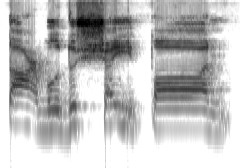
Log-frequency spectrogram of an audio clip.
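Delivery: slow recited تعبد الشیطان. Shown as a demonstration. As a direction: recite it slowly. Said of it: "آگے ہے جی". (آہستہ تلاوت)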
